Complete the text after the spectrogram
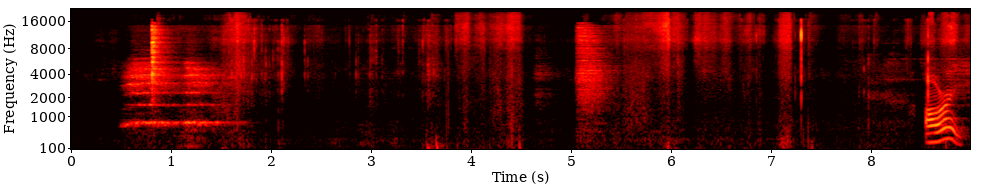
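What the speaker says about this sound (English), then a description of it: "Let me just check the whistles here." A steam locomotive whistle from a video game sounds in short tonal blasts, preceded by a sustained harmonic whistle tone, with scattered clanks and game noises in between.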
